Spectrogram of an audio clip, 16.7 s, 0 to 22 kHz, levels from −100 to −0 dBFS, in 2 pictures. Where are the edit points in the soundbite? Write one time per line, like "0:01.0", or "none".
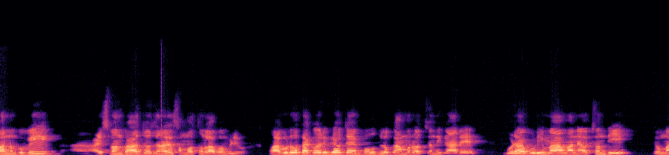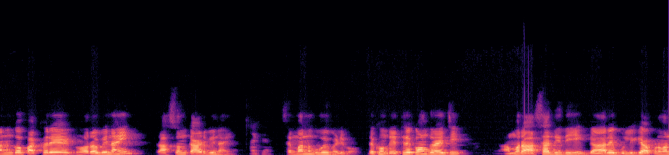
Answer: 0:12.8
